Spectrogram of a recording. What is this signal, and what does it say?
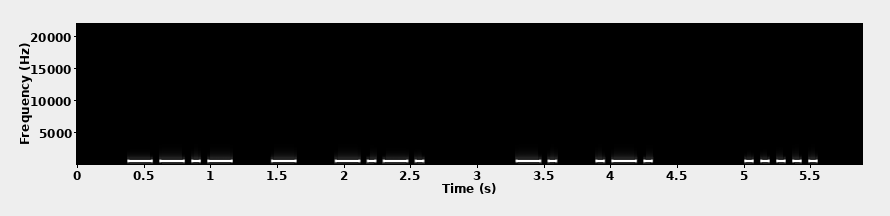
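Morse code, heard as a keyed tone, about 20 wpm, spaced as for 16 wpm, 600 Hz. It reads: QTC NR 5
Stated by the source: UFT bulletin sent in CW.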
